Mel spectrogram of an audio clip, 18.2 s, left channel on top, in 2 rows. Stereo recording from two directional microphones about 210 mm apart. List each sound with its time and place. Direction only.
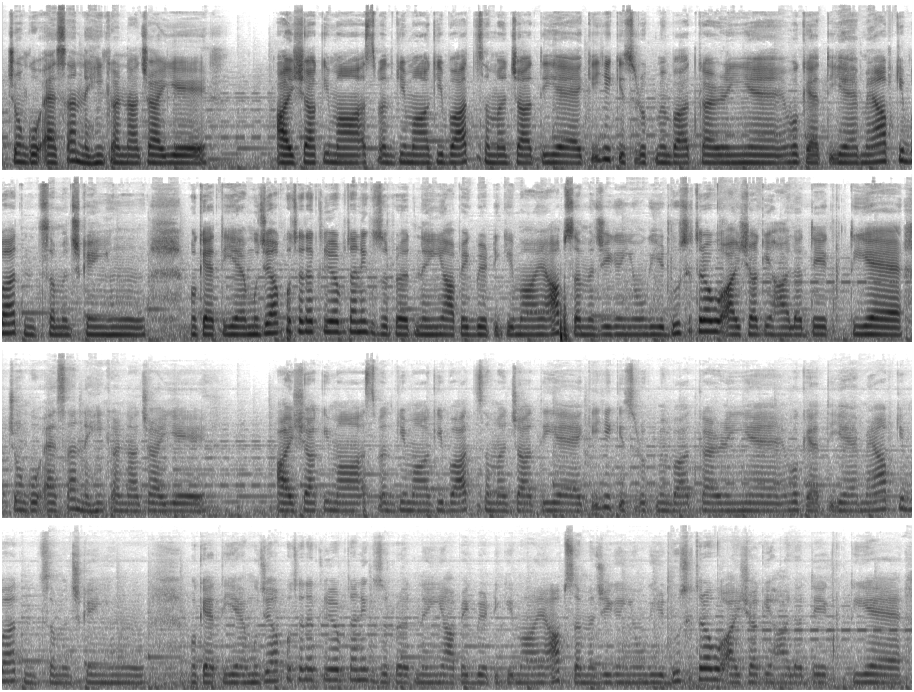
0.1 s a woman's voice: 35° left (ahead or behind)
